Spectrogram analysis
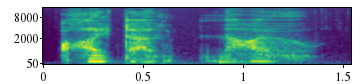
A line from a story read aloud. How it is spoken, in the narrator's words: Matilda whispered back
